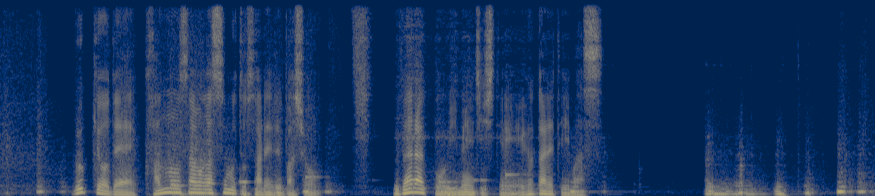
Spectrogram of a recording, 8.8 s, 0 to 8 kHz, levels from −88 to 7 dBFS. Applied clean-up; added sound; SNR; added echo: neural mask model RNNoise.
